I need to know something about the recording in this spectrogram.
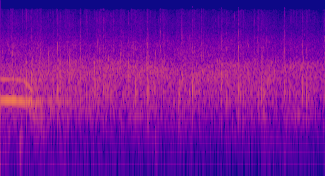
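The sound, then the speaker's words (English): Sustained applause from a sizable audience for a student team speaker, a dense steady patter of clapping hands with a few cheers mixed in, including his father cheering from the front row, fairly loud and continuous throughout. “His dad's in the front row right there cheering.”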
